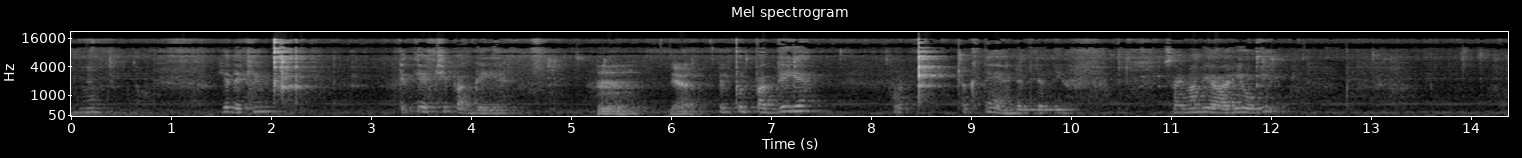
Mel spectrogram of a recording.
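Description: A fork scrapes and clinks on a glass plate.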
